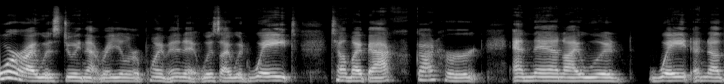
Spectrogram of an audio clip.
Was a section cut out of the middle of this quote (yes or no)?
no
